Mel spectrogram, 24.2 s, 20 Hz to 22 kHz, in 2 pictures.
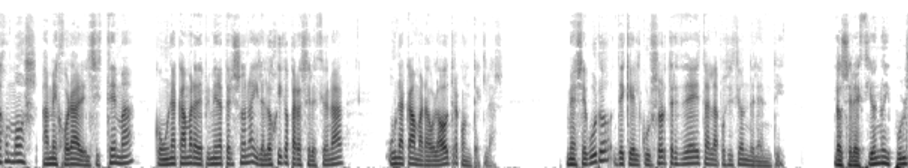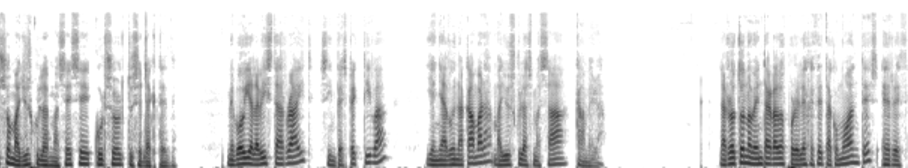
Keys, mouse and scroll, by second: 11.1 right click, 13.5 shift+s, 16.3 KP_3, 19.4 shift+a, 22.3-22.7 middle drag, 23.0-24.0 middle drag, 24.1 middle click.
